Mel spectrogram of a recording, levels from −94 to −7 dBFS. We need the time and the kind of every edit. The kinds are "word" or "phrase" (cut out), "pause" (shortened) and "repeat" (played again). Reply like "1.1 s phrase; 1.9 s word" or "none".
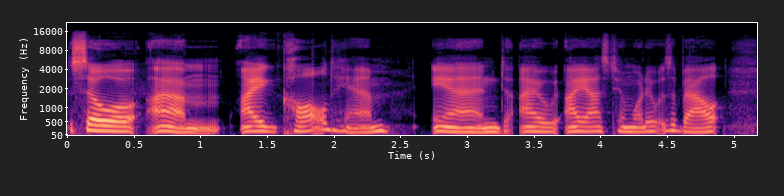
none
